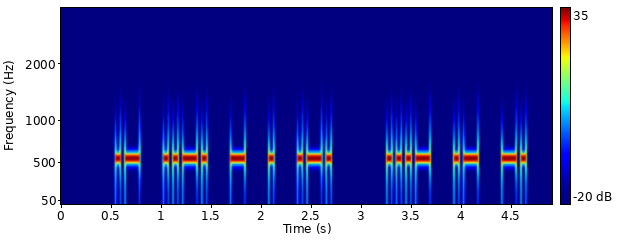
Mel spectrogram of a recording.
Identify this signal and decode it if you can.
Morse code, heard as a keyed tone, about 25 wpm, spaced as for 20 wpm, 550 Hz. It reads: AFTER VAN
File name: podcast / News headlines-1x-25x20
